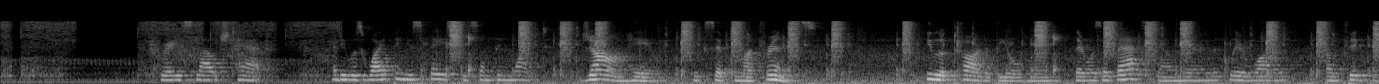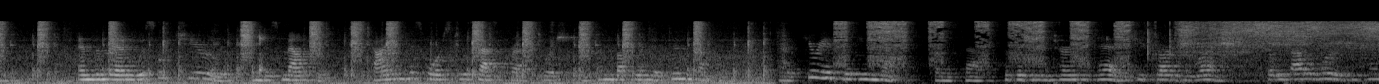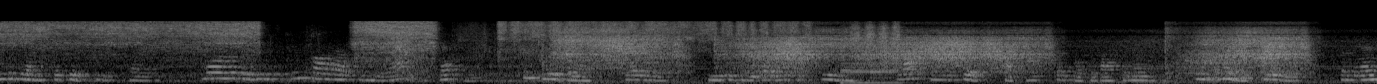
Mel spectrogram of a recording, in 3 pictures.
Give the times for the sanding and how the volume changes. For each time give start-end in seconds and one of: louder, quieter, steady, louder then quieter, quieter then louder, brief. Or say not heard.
32.5-36.6 steady.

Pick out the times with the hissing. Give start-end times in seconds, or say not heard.
0.0-41.3.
